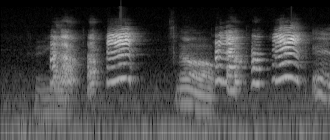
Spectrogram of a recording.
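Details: A young male cockatoo about four years old, prompted when the phone rings and his owner talks on it, mimics speech in raspy, high-pitched bursts: about seven quick word-like syllables over three seconds, with hello-like phrases.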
